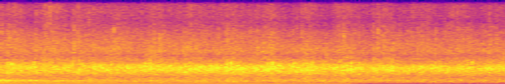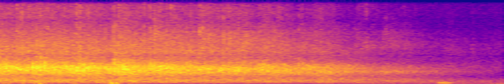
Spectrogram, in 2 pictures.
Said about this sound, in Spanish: Fuerte ese aplauso para el Señor, por favor.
